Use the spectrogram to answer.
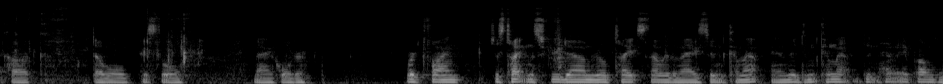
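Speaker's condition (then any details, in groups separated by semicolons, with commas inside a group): No condition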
